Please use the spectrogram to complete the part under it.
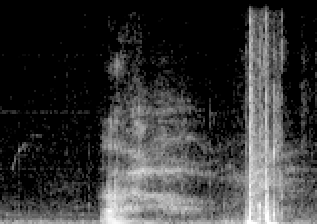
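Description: A man exclaims with a falling voice, close by.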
